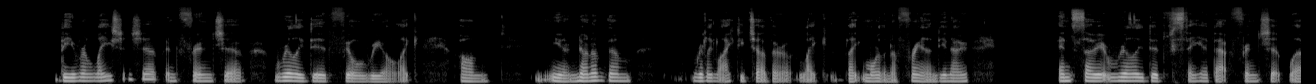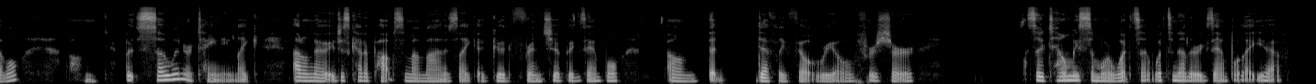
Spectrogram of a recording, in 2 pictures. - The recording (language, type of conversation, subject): English, unstructured, Which on-screen friendships have felt most real to you, and what made them work or fall short?
- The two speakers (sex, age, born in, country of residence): female, 50-54, United States, United States; male, 30-34, United States, United States
- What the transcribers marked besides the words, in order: none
